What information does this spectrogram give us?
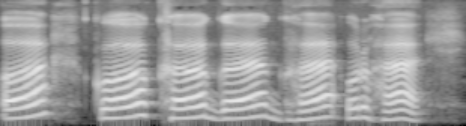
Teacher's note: अ, क, ख, ग, घ और ह, इनका जो उच्चारण स्थान है वो कंठ से होता है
